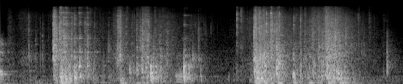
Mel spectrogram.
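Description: Metal clatter of a wrench working a bolt on a car seat's steel frame and rails, in two loud bursts of rapid clicks and knocks, the first starting about half a second in and the second about two and a half seconds in.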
